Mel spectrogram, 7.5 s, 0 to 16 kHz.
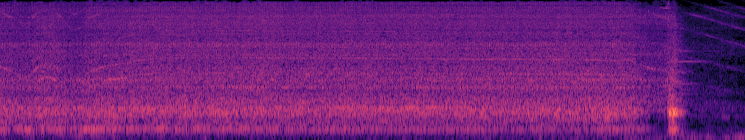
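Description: Total 850 W corded drill running steadily with a spade bit boring into a wooden board, the motor working well within its power. The trigger is released about six seconds in and the motor whines down, with a brief loud sound just after.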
